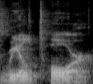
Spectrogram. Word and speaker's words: Realtor: I'm sorry, I have to correct. It's Realtor.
